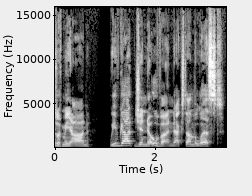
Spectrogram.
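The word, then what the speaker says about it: Jenova: We've got Genova next on the list. Is it pronounced Genova or is it J-E-N-O-V-A? I mean, voice acting, so actually, no, it's Genova. It's Genova. I saw Advent Children. It's Genova.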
